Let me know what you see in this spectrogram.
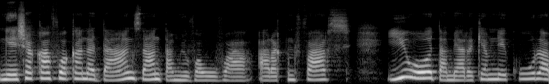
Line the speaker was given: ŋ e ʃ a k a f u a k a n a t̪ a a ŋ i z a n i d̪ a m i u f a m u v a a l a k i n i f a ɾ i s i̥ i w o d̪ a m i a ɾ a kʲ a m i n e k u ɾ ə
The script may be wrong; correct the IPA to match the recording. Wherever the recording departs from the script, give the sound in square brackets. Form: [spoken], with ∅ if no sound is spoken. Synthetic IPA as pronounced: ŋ e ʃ a k a f u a k a n a [d̪] a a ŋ i z a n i d̪ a m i u [v] a [∅] u v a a [ɾ] a k i n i f a ɾ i s i̥ i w o d̪ a m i a ɾ a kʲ a m i n e k u ɾ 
